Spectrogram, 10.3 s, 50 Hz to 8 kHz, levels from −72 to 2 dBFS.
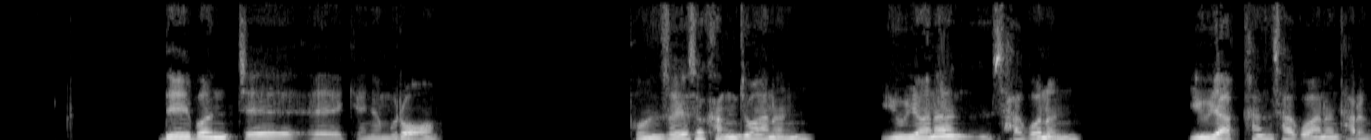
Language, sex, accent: Korean, male, native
